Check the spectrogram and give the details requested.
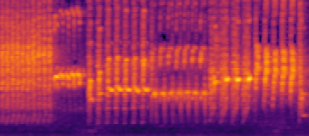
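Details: Red siskin singing continuously for song training, a fast high twitter of buzzy trills and steady whistled notes run together without a break.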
